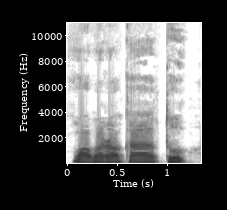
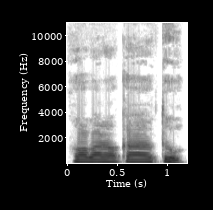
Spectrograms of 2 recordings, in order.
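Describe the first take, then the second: Both takes have the same delivery.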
